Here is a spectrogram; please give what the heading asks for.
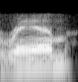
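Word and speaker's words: Jon Rahm: I think that John RAM and it's apparently Ram not Rah we've been saying his name wrong all this time this young Spaniard who's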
